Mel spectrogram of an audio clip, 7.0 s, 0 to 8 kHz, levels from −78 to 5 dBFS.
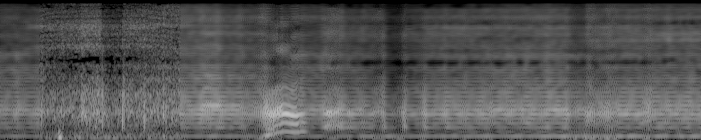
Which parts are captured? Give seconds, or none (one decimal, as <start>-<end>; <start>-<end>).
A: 0.4-1.8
